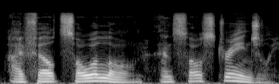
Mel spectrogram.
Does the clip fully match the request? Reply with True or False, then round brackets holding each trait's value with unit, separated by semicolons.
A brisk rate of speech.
False (150 wpm)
